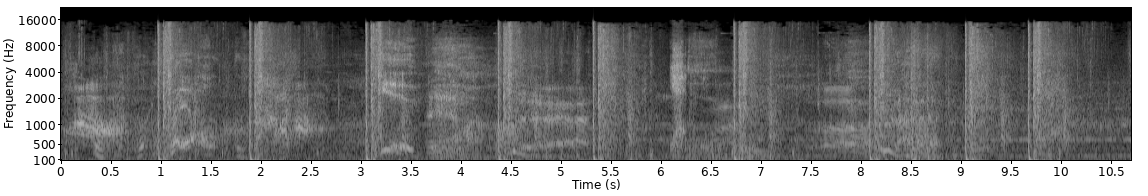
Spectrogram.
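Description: A pistol fires repeated loud shots indoors.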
